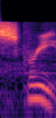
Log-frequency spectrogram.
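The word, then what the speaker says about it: Skre: And my favorite and my proven gear is Scree. Scree is spelled S-K-R-E. It's kind of a play on the word from scree rock found at the bottom of a cliff face or something like that.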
